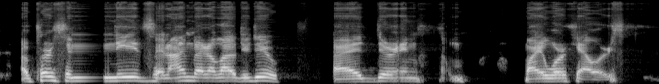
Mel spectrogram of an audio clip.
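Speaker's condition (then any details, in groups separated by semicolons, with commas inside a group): Cerebral palsy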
